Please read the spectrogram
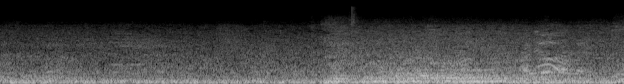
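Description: Indistinct voices of a crowd over a steady low rumble. About three seconds in, a deeper steady hum with a few held tones grows louder beneath it.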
